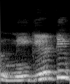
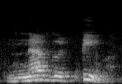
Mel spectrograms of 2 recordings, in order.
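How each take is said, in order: First: The first vowel sounds like 'i' in 'bit'. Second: The first vowel sounds like 'e' in 'bet'. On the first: Something is dark, blurred or minus. The speaker calls it wrong. "अंग्रेजी में आपको निगेटिव नहीं" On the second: Something denies or says no. The speaker calls it right. "बल्कि आपको कहना होगा नेगेटिव"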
